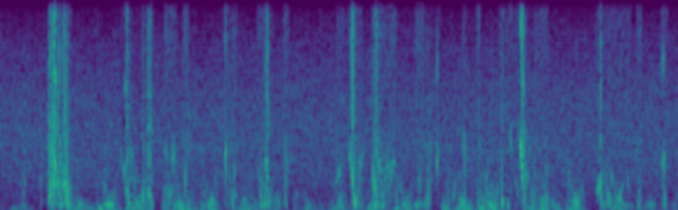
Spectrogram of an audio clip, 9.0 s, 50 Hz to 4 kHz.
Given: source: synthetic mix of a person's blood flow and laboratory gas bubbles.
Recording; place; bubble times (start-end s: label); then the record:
Doppler ultrasound of blood flow; precordium
0.61-0.98 s: bubbles
1.60-2.06 s: bubbles
2.17-2.36 s: bubbles
2.44-2.51 s: bubbles
2.97-3.17 s: bubbles
3.42-3.65 s: bubbles
3.77-3.86 s: bubbles
4.48-4.60 s: bubbles
4.62-4.85 s: bubbles
4.94-5.29 s: bubbles
5.52-5.78 s: bubbles
5.80-5.88 s: bubbles
6.15-6.24 s: bubbles
6.35-6.42 s: bubbles
6.65-7.33 s: bubbles
7.93-8.43 s: bubbles
8.48-8.56 s: bubbles
8.80-8.92 s: bubbles
From the record:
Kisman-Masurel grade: 243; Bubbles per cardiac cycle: several, 3 to 8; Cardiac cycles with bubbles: 100%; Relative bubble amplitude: loud (0.450 to 0.775); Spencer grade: 3 (all of the cardiac periods contain showers or single bubble signals, but not dominating or overriding the cardiac motion signals); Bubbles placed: only in the low amplitude regions of the cardiac cycle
